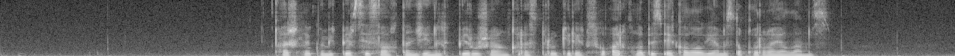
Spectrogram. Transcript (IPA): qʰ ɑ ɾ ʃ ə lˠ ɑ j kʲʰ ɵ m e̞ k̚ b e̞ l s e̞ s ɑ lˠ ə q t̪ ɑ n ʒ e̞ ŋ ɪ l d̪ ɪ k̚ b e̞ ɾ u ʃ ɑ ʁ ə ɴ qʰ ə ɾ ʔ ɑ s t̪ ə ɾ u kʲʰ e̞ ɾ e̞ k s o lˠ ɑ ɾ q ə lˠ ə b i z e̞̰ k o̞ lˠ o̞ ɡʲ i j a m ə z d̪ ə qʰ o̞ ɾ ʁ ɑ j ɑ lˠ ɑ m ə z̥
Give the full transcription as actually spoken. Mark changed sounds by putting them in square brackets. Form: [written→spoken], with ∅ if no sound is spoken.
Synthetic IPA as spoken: qʰ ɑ ɾ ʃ ə lˠ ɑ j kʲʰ ɵ m e̞ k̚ b e̞ [l→ɾ] s e̞ s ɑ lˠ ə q t̪ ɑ n ʒ e̞ ŋ ɪ l d̪ ɪ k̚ b e̞ ɾ u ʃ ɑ ʁ ə ɴ qʰ [ə→ɑ] ɾ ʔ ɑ s t̪ ə ɾ u kʲʰ e̞ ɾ e̞ k s o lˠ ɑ ɾ q ə lˠ ə b [i→ɪ] z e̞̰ k o̞ lˠ o̞ ɡʲ i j a m ə z d̪ ə qʰ o̞ ɾ ʁ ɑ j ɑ lˠ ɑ m ə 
